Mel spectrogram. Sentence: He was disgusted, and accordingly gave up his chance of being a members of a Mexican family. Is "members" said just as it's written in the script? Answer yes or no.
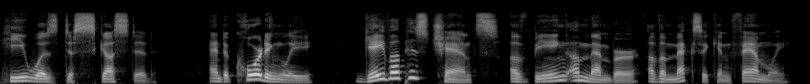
no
